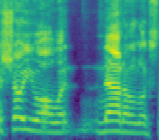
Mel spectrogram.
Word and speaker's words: natto: Okay, I'm going to show you all what natto looks like too. By the way, and is that the right way to pronounce it?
